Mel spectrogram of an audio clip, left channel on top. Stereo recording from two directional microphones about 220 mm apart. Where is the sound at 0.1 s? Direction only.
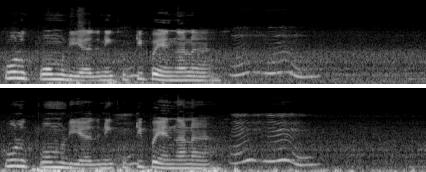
35° right (ahead or behind).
